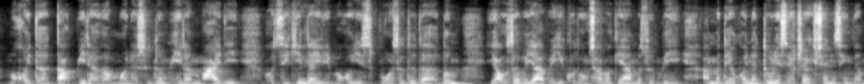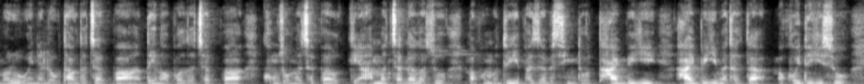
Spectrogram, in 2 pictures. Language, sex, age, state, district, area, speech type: Manipuri, male, 18-30, Manipur, Imphal West, urban, spontaneous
